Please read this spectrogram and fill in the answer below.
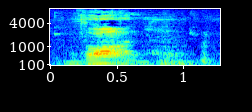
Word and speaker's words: Vaughn: Bringing up the rear, you guessed it, Vaughn. 6 letters, 2 silent, a dreadful 67%, 1 whole syllable, you can't do worse.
